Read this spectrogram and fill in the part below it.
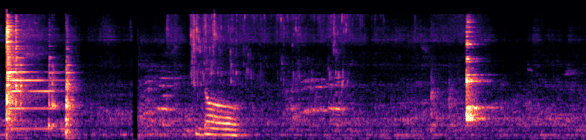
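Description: Water poured from glasses into a cooking pot for vegetable pulao, several short splashing pours with clinks of a glass against the metal rim, fairly close, alternating with a voice speaking.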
